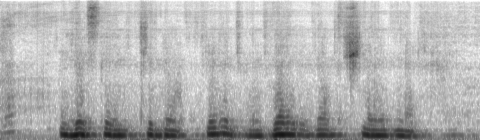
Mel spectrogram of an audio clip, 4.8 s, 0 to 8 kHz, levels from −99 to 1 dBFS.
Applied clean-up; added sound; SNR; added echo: neural separator model SepFormer DNS4.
